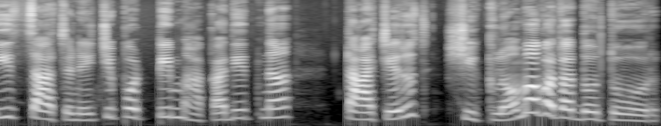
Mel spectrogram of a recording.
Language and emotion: Goan Konkani, disgusted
